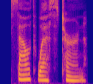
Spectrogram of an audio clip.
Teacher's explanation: Stress west and keep turn light.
